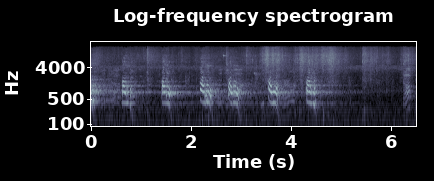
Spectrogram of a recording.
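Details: Night raccoon hunt with coonhounds on the second raccoon: strong, drawn-out bays with wavering pitch, repeated about every three-quarters of a second, then tailing off, with faint background noise.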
